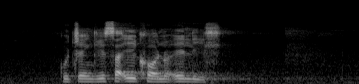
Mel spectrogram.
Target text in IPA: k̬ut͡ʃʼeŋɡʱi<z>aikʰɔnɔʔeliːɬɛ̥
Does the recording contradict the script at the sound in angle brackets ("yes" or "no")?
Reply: yes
